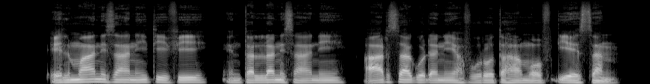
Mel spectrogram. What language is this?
Oromo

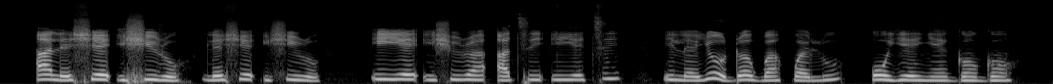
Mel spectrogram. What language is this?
Yoruba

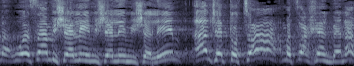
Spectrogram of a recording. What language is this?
Hebrew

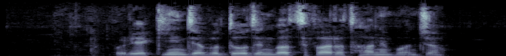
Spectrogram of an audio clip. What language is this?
Urdu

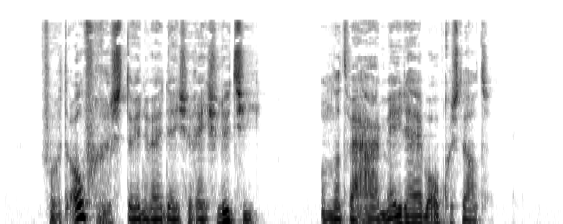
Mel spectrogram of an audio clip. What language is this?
Dutch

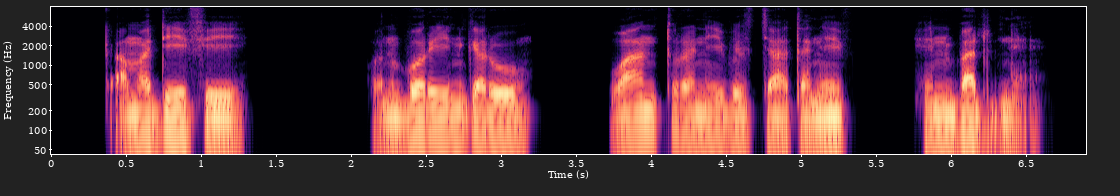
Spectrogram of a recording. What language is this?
Oromo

